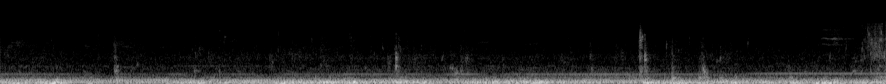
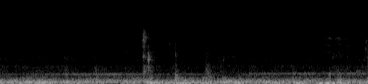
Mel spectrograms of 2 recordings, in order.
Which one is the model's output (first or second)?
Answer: second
